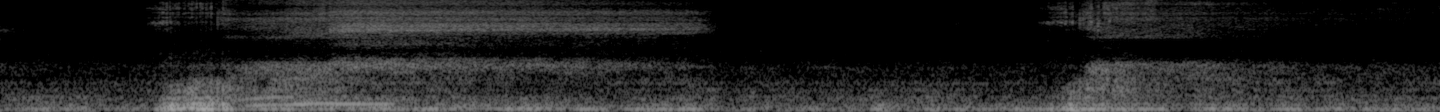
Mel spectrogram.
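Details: Open-mouth snoring from a sleeping person: long, rough snores on breathing in, with a quieter breath out between them; ordinary snoring.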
